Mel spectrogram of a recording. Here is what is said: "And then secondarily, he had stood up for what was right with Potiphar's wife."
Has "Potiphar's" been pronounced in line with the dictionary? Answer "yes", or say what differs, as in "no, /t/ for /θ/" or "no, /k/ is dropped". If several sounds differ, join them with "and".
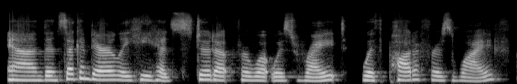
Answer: yes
